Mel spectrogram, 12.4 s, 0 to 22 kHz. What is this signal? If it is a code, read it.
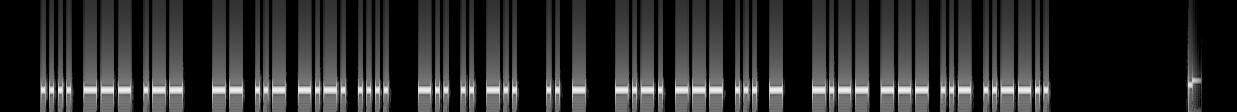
Morse code, heard as a keyed tone, about 28 wpm, 700 Hz. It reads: HOW MUCH DID IT COST YOU?
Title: Sentences from Top 1000 Words - Review Part 5 - 28wpm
